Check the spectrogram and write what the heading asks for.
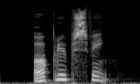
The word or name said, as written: opløbssving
